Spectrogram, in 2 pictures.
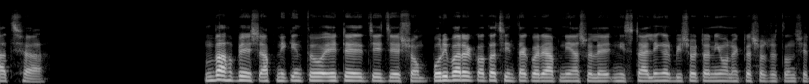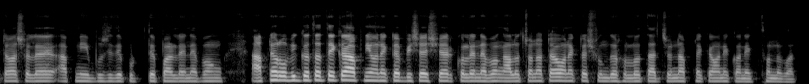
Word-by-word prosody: আচ্ছা। 160 -4 -4 1.8
বাহ! 205 -3 +9
বেশ 180 -3 +4
আপনি 170 0 -4
কিন্তু 175 0 -1 0.2
এটায় 175 0 +3
চে 170 - 0
যে 165 - +2
সম 155 -1 -1
পরিবারের 190 +1 +6
কথা 180 +1 +4
চিন্তা 170 -1 0
করে 165 -1 +3
আপনি 160 +1 -7
আসলে 160 0 -2
নিজ 160 - -5
স্টাইলিং 165 0 0
এর 165 - -3
বিষয়টা 165 +1 -2
নিয়েও 165 0 -2
অনেকটা 155 +1 -4
সচেতন। 150 -1 -7
সেটাও 155 0 -4
আসলে 155 0 -4 0.3
আপনি 160 +1 -9
বুঝেতে 150 0 -6
করতে 145 +1 -6
পারলেন। 150 -1 -2
এবং 150 +1 -6 0.5
আপনার 200 0 +3
অভিজ্ঞতা 190 +1 +3
থেকেও 200 0 +6
আপনি 190 -1 -6
অনেকটা 175 0 +1
বিষয় 170 0 +1
শেয়ার 170 -1 0
করলেন 160 -1 -1
এবং 160 +1 -1
আলোচনাটাও 165 +2 -1
অনেকটা 165 0 -4
সুন্দর 155 0 -3
হল। 150 0 -5
তার 145 -2 -1
জন্য 150 0 -4
আপনাকে 150 0 -10
অনেক 150 -1 -7
অনেক 135 -2 -6
ধন্যবাদ। 135 -4 -7
160 Hz, 180 wpm, -23 LUFS, 150-175 Hz, 1.8 s, বাহ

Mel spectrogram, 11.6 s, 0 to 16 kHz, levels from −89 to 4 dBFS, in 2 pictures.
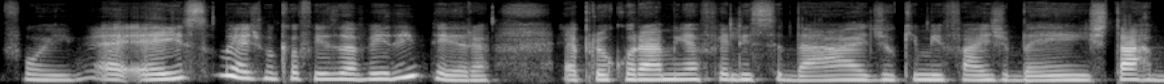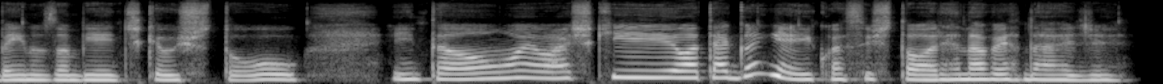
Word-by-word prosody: Foi, 205 -3 -6
é 225 -4 0
é - - +7
isso 275 +5 0
mesmo 275 -8 +3
que 255 - -9
eu - - +1
fiz 240 -1 -1
a 235 - +3
vida 245 +3 +1
inteira, 220 - +1 0.4
é 205 - -1
procurar 220 +1 +2
minha 225 +1 +2
felicidade 210 -3 -2
o - - -7
que 220 +1 -5
me 210 -1 +2
faz 205 0 -2
bem, 195 +1 -1
estar 205 +2 +2
bem 200 +1 0
nos 205 0 0
ambientes 205 -1 0
que 215 - -5
eu 205 - +1
estou, 210 +2 -3 0.4
então 240 +4 0
eu 290 -2 -1
acho 275 +1 -1
que 325 - -2 0.2
eu 295 -1 +3
até 295 0 +2
ganhei 290 - +1
com 230 0 -5
essa 230 +1 -5
história, 220 -1 0
na 225 0 +5
verdade. 210 -3 -1
220 Hz, 200 wpm, -18 LUFS, 205-240 Hz, 0.4 s, é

